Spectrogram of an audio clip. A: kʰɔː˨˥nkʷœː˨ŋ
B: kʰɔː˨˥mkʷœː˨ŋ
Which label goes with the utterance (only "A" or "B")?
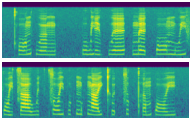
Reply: A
